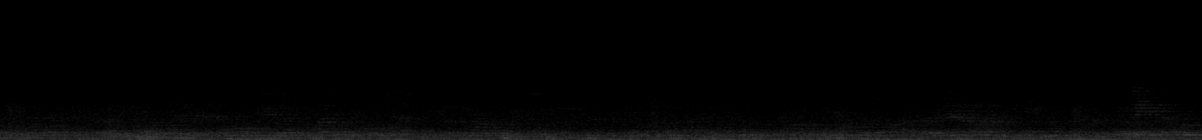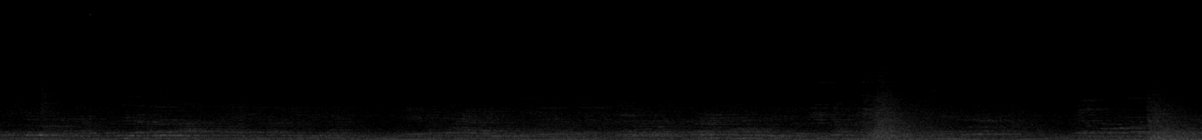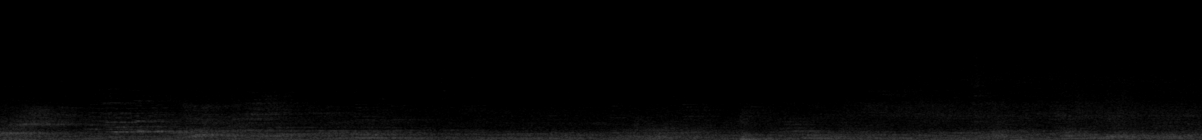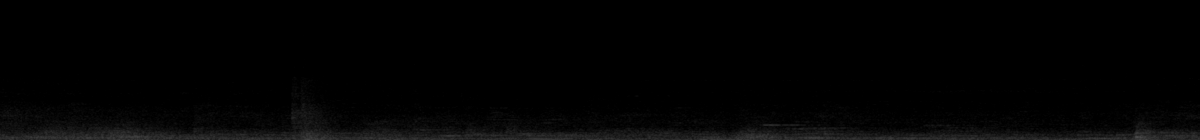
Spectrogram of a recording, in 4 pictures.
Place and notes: Gerrit Rietveld Academie - Change of Anouncement
During the day the intercom made an anouncement that was rather unusual.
